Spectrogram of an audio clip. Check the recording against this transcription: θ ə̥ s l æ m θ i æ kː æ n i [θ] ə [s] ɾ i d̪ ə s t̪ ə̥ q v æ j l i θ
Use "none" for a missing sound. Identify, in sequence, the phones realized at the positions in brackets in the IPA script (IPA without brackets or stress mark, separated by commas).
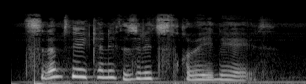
θ, z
